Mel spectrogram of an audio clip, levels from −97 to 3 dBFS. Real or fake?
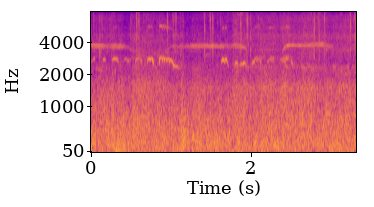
real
